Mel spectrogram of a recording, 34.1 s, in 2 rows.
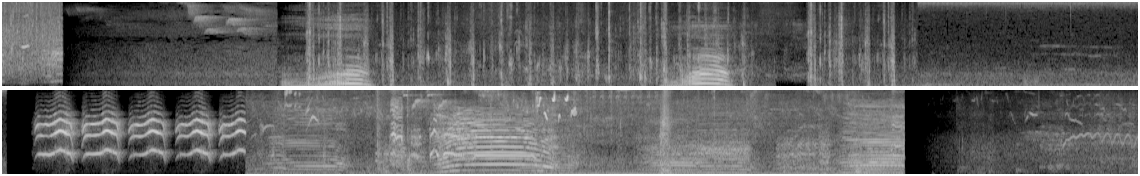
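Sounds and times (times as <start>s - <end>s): peacock calling: 14.2s - 21.9s.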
